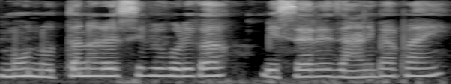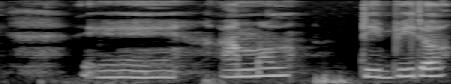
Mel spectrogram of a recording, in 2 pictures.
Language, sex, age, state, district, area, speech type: Odia, female, 30-45, Odisha, Jagatsinghpur, rural, spontaneous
